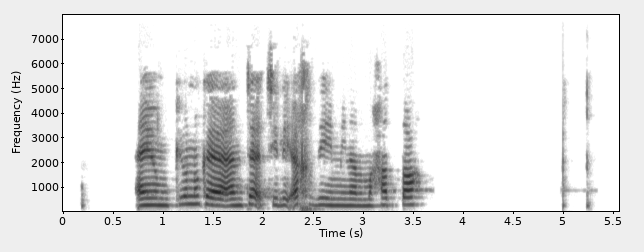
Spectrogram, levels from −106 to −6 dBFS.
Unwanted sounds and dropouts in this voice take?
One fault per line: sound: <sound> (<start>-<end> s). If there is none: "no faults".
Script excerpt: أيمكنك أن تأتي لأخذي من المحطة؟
no faults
